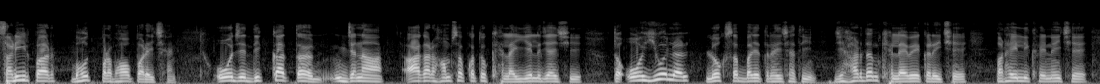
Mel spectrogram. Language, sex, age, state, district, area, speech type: Maithili, male, 18-30, Bihar, Darbhanga, rural, spontaneous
